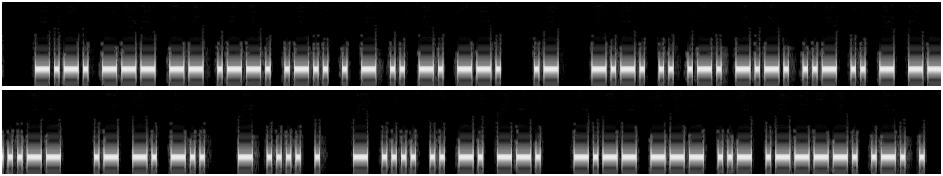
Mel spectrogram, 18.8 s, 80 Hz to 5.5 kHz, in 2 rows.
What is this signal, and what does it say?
Morse code, heard as a keyed tone, about 25 wpm, 600 Hz. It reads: COMPLETING A CIRCUIT, AND THE THING YOU'RE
